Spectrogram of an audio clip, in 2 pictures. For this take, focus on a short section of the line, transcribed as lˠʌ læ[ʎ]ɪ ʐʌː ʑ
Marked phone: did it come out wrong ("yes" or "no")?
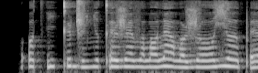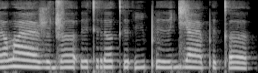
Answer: yes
